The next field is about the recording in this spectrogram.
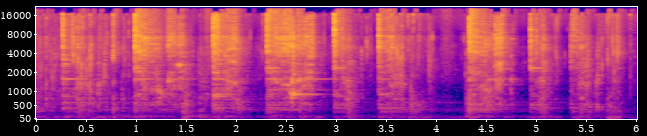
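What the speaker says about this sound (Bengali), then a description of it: "এবার এখানে গরম মশলা পাউডার দিয়ে দেবো খুব ভালো করে মিশিয়ে নেবো" Chicken cooked without oil is stirred with garam masala powder in a pan, a metal spoon scraping and clanking in rhythmic strokes against the pan with soft sizzling beneath, no voices.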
